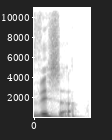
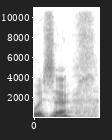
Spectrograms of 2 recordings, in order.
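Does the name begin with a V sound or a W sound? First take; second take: V sound; W sound. First: The name begins with a V sound. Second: The name begins with a W sound. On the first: The speaker calls it wrong. "often tempted to say Vissa" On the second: The speaker calls it right. "but it is Wissa"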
